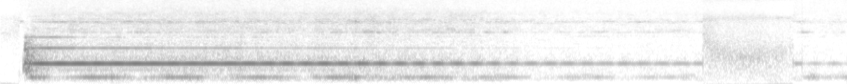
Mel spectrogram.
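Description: A singing bowl struck once, ringing with a pulsing, wavering hum that slowly fades. It marks the close of the practice. The ring drops out abruptly about three and a half seconds in, as happens over a video-call connection.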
